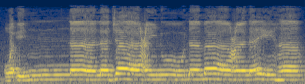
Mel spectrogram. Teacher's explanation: Okey, kita teruskan dengan ayat seterusnya. Wa inna, nun yang bertanda sabdu, yakni bertanda syaddah, dibaca dengan dengung 2 harakat.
